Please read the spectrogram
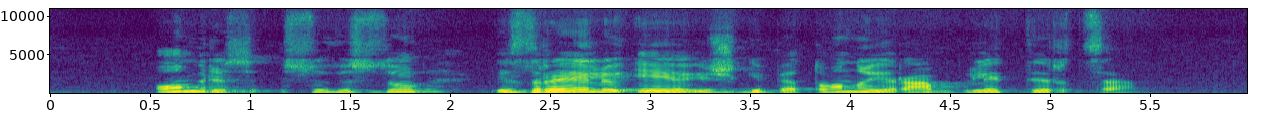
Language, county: Lithuanian, Šiauliai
